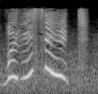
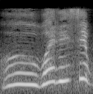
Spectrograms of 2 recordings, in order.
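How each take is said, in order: First: Higher, eager pleading repeat. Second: Said in the usual way. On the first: Acted. Begging the designer to say what help she needs, eager and higher. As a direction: bounce on it, impatient to know.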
